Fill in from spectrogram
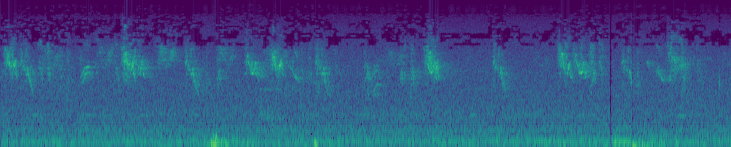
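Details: House sparrows chirping in early morning: scattered short high chirps from several birds, some in quick pairs, over steady low rumbling background noise.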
